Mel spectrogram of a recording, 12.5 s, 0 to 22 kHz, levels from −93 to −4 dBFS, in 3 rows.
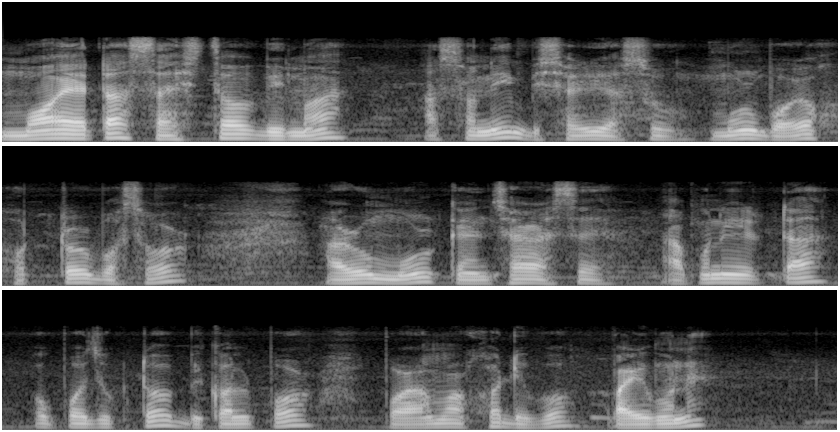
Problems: low volume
